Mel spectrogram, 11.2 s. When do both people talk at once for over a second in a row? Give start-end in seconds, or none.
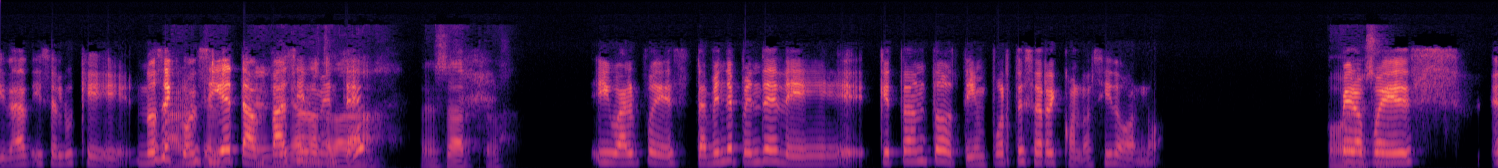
1.2-2.7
